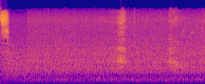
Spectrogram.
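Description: Steady rushing outdoor background noise, with two faint brief sounds, one about halfway through and another a second later.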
